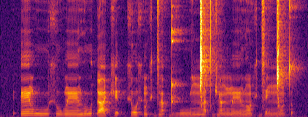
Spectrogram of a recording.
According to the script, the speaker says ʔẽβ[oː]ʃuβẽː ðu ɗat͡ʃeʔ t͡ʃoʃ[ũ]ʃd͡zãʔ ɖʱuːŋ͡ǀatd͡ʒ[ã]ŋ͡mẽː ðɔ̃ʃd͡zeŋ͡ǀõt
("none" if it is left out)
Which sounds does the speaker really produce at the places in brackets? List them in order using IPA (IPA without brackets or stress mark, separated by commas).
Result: uː, ũ, ã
